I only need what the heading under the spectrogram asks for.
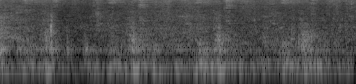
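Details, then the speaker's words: Dutch barge (tjalk) two-cylinder diesel main engine with decompression valve, just started with cooling water still cold, exhaust visible: slow, even, lumpy idle thump, each beat alike, no knocking; normal idle. "Écoutez-moi ça. Vous voulez voir l'échappement, on le voit mieux là. Ça, c'est vraiment de la musique."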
